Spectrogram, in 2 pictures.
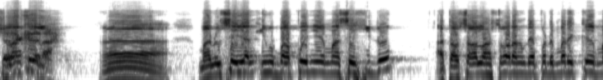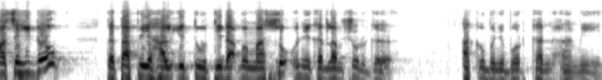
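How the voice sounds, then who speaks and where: A man's fairly high-pitched voice with vocal fry, very wide pitch swings and a moderate pace. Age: 70s. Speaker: religious preacher. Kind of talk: sermon. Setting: mosque.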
